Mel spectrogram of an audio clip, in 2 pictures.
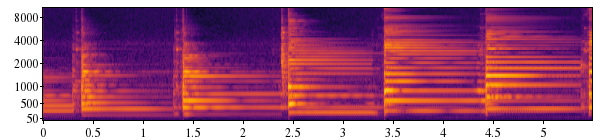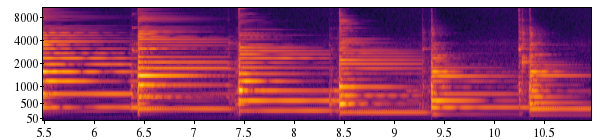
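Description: Five-string banjo playing a G7 arpeggio (G, B, D, F) slowly, one picked note at a time. The notes come about one a second, each ringing until the next, climbing up the chord and then stepping back down.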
